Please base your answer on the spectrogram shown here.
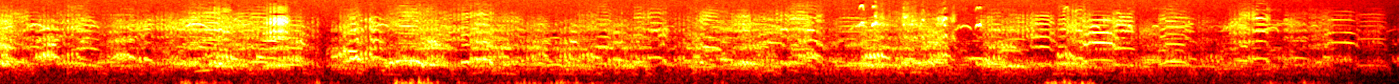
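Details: Eurasian cranes in the wild, recorded over a night outdoors: a busy flock chorus of rapid, overlapping trumpeting honks, roughly ninety notes a minute, with bursts of higher calls and occasional low rumbles.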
